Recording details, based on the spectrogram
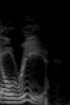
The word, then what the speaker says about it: O'Ree: Willie O'Ree, 1958, broke the NHL color barrier. Am I saying that right? – Yep.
